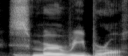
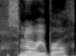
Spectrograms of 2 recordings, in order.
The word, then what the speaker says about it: Smørrebrød: Smørrebrød. Yes, and let's get to that pronunciation right out there. It's roughly Smørrebrød. Smørrebrød, guys.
